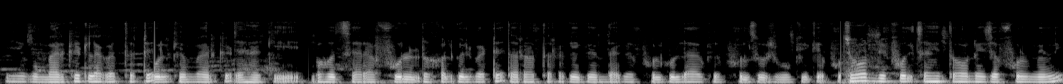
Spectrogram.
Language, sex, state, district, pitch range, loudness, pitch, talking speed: Bhojpuri, male, Uttar Pradesh, Deoria, 115-130 Hz, -17 LUFS, 120 Hz, 190 wpm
